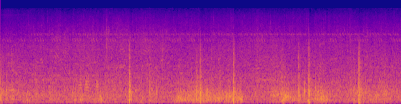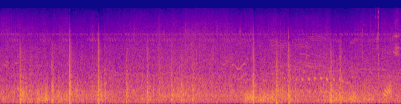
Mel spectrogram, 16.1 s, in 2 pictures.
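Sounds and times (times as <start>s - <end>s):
fireworks bursting: 0.0s - 16.0s.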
